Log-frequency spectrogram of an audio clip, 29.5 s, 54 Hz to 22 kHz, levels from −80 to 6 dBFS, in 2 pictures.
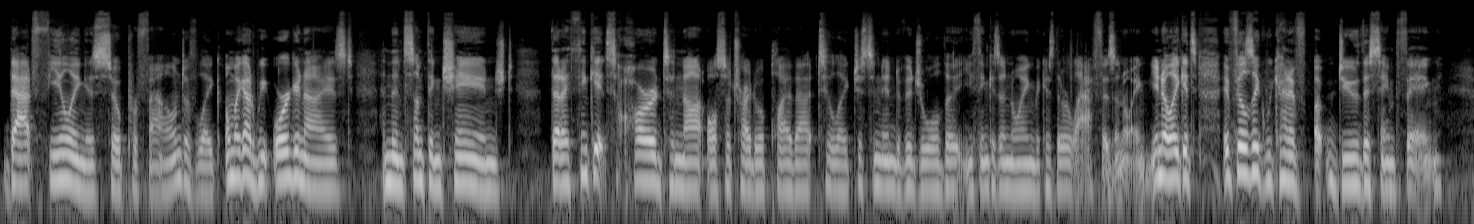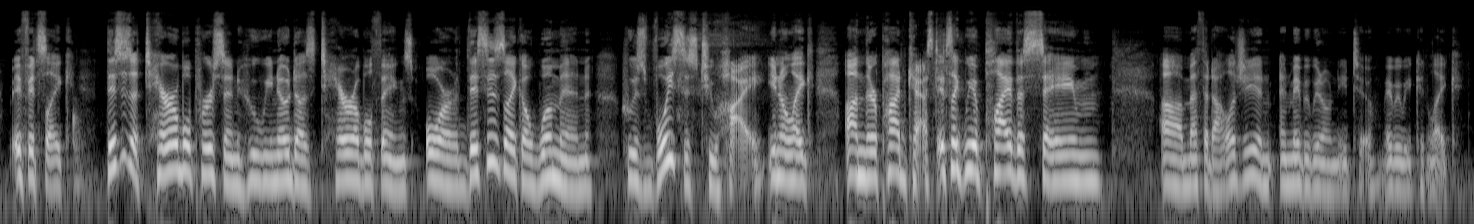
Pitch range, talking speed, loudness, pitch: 145-180 Hz, 220 wpm, -20 LUFS, 160 Hz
